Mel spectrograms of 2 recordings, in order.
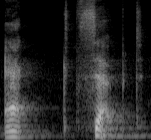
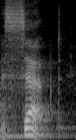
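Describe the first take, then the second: First: The first syllable has a clear k sound. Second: The first syllable has no clear k sound. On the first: The speaker calls it right. "it's accept, ... you got to get all those little sounds there" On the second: The speaker calls it wrong. "It's not accept"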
